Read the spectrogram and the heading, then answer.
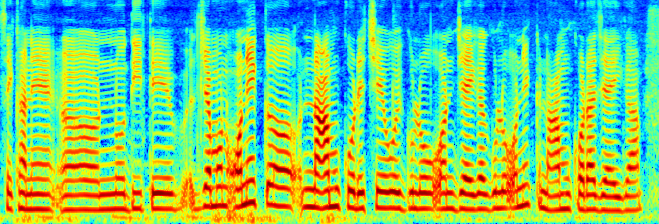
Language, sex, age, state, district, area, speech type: Bengali, female, 18-30, West Bengal, Paschim Medinipur, rural, spontaneous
